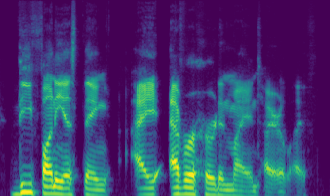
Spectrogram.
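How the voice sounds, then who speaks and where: A man with a medium pitch speaks at a moderate pace with lively intonation. The sound is dry and close with no echo, on a very clean recording with a silent background. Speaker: IT career advice streamer. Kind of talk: live stream Q&A. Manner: casual, halting with fillers.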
